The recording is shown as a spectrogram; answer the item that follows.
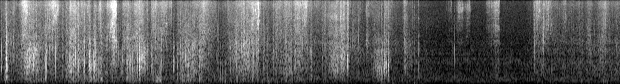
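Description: Footsteps tramping through deep snow at about two steps a second, softer in the last few seconds.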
